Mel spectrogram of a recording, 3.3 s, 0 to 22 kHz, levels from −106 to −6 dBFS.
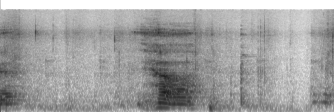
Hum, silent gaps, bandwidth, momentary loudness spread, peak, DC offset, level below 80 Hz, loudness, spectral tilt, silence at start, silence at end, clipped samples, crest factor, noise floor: none; none; 16 kHz; 26 LU; -2 dBFS; under 0.1%; -62 dBFS; -24 LUFS; -2 dB/octave; 0 s; 0 s; under 0.1%; 26 dB; -53 dBFS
